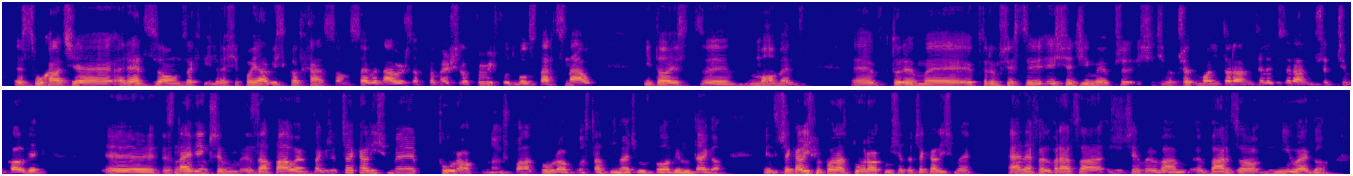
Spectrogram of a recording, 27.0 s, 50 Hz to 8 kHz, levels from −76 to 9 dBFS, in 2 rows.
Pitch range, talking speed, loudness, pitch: 135-160 Hz, 145 wpm, -24 LUFS, 145 Hz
